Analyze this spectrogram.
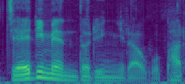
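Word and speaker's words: gerrymandering: 이런 게 이제 게리맨더링인데 미국 사람들은 보통 제리맨더링이라고 발음합니다.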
